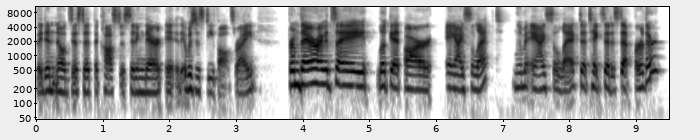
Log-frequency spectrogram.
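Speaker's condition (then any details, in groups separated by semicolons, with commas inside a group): No condition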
